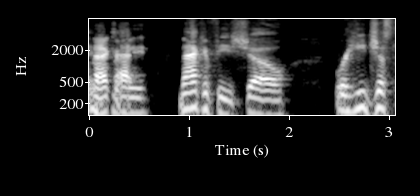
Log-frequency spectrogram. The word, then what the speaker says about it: McAfee: McAfee.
